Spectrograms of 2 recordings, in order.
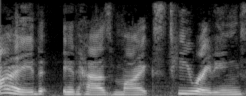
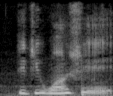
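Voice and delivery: needling, teasing, annoying, pitched-up mocking voice; 6 semitones higher, 3 dB quieter than usual. Brewing tea for y'all, voicing a nagging viewer in a mocking imitation of Brian. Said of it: "That's the voice I use to annoy Brian".

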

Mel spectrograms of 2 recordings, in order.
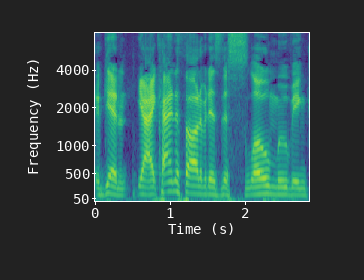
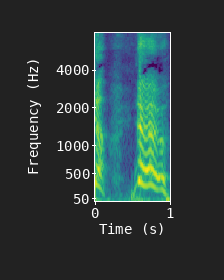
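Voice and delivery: mock gasping shock, very high, loud, shrill; 14 semitones higher, 8 dB louder than usual. Retelling her own reaction to a shocking scene, retelling gasping like an old man. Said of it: "gasping like some old man".

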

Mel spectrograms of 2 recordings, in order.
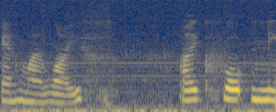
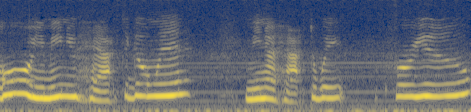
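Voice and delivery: high, loud, exaggerated complaining tone; 5 semitones higher, 7 dB louder than usual. Retelling her complaint from a visit to Noodles & Company, mimicking her making a fuss. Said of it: "In that tone".

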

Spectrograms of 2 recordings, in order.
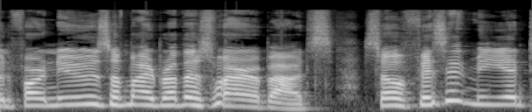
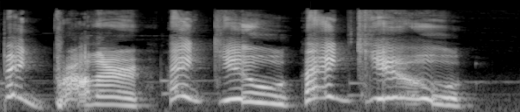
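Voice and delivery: over-the-top strained put-on voice, higher pitch; 8 semitones higher than usual. Voicing the little brother thanking big brother: over-the-top little brother voice. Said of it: "my voice".

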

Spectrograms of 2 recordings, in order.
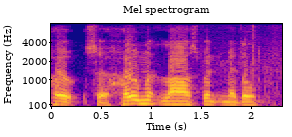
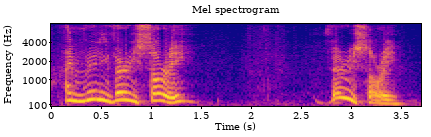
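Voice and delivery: tiny, small, very high-pitched voice; 14 semitones higher than usual. Reading a story, a character answers someone scolding them over spoiled cheese; small voice. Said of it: "said Middle in a small voice".

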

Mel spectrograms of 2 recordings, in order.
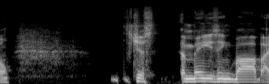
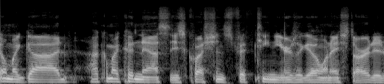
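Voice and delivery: usual speaking voice

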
